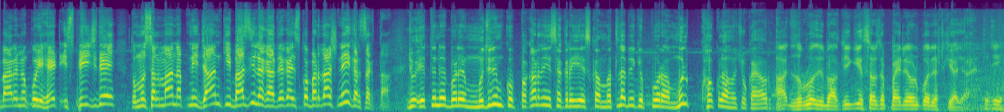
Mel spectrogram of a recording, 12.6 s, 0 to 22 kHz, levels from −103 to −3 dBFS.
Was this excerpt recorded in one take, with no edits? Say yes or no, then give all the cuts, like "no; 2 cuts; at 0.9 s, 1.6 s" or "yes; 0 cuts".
no; 2 cuts; at 4.9 s, 9.6 s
